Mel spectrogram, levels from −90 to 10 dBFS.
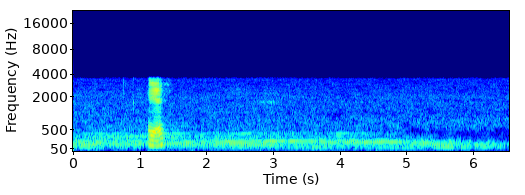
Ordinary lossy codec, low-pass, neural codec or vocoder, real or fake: none; 3.6 kHz; none; real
